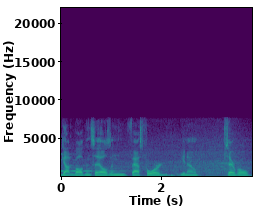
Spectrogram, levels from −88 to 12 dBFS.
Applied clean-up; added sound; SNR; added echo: none; Piano + Engine starting; 15 dB; none.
